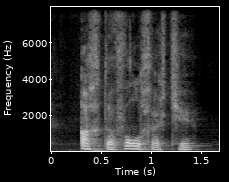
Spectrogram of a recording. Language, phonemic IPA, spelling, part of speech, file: Dutch, /ɑxtərˈvɔlɣərcə/, achtervolgertje, noun, Nl-achtervolgertje.ogg
- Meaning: diminutive of achtervolger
